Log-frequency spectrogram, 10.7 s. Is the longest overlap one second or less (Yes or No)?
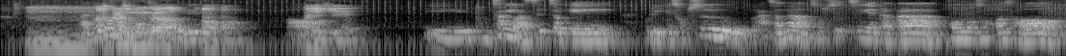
No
